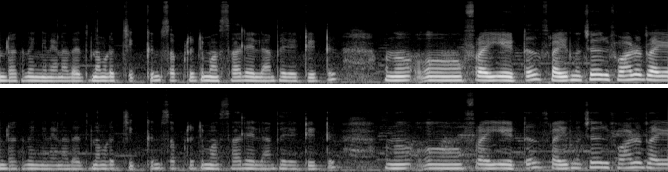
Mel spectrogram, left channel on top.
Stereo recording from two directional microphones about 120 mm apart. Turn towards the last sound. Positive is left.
turn(degrees=45)  # may be behind; listen again after turning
